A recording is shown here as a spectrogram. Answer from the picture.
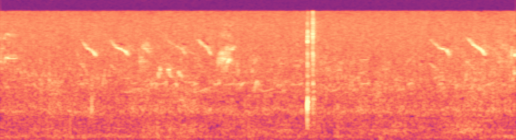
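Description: Scattered short, high bird chirps, each sliding down in pitch, over a faint steady background hiss, with a single sharp click about three seconds in.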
